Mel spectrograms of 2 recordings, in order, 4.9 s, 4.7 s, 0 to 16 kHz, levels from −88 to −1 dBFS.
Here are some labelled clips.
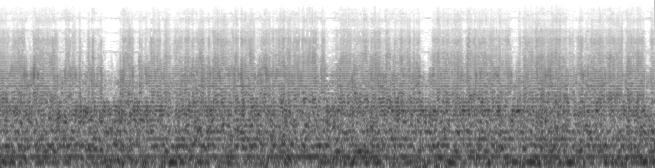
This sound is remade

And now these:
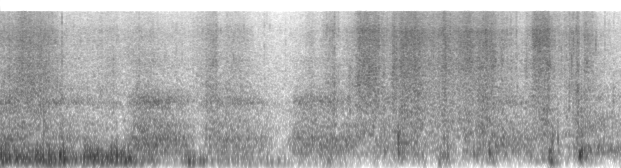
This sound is remade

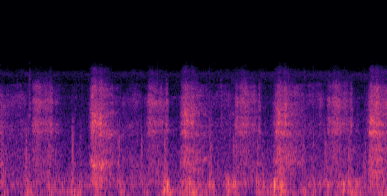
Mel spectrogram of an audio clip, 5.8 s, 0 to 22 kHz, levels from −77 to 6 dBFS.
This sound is remade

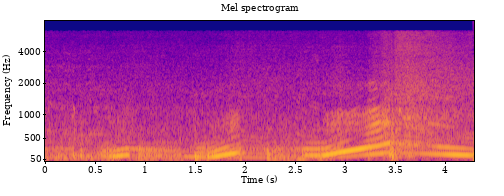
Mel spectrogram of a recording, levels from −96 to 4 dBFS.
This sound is recorded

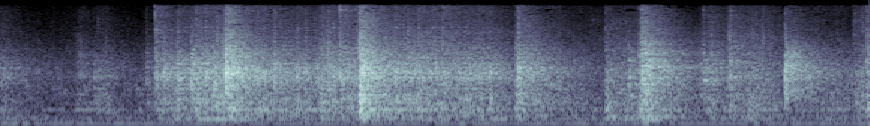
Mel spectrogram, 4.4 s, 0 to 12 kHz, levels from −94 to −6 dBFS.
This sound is recorded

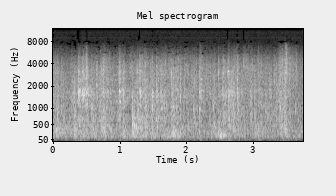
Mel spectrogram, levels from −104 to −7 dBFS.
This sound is recorded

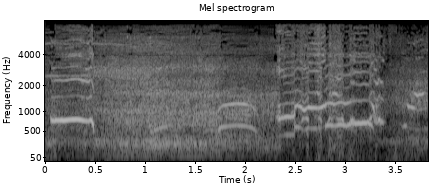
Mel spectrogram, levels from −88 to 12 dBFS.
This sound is remade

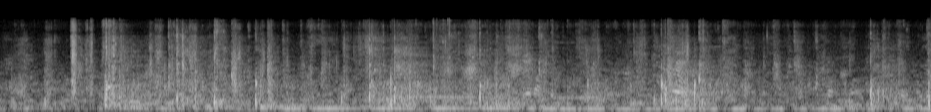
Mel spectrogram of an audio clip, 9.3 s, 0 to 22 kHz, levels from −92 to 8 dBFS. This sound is recorded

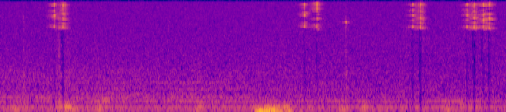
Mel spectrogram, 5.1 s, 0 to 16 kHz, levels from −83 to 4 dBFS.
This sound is recorded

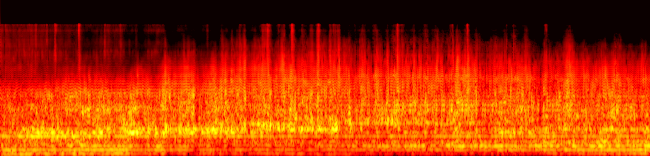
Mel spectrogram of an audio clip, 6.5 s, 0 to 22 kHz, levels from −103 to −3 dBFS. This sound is remade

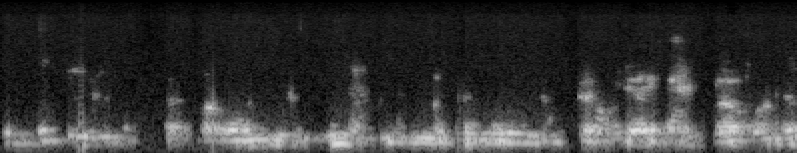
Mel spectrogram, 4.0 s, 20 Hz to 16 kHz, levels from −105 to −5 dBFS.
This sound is recorded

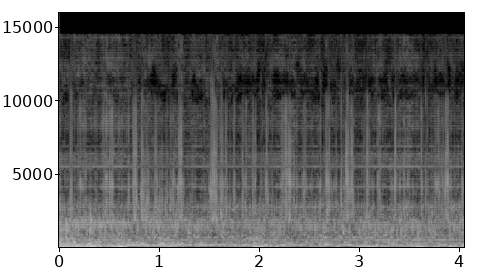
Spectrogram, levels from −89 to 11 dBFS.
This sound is remade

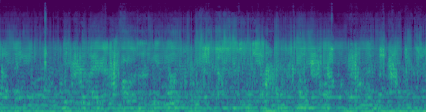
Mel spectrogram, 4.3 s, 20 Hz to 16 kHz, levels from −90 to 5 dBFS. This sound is remade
